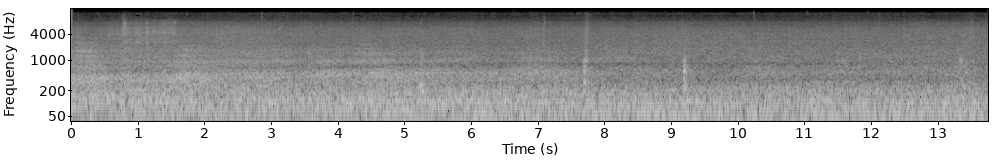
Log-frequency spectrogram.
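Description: Steady low rumble of wind buffeting a phone microphone outdoors, with a couple of faint clicks partway through.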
